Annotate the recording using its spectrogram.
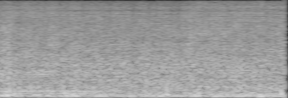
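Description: Steady low rumble of street traffic and nearby running vehicle engines.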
